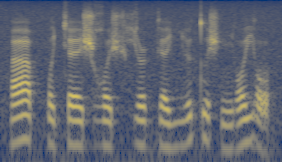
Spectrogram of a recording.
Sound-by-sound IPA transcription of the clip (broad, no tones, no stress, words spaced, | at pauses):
apːʌ cɛʃʁʷə˞ʃ çə˞kɛ ʎʏtʷaʃ ɲɔjɔ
